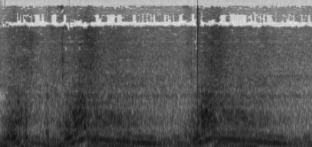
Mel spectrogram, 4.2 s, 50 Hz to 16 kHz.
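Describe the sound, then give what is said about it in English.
A powerful naturally aspirated V10 engine with no turbochargers, in a midnight blue car with a black convertible top, revs hard twice, climbing quickly in pitch with each blip before settling into a sustained high drone, loud with no talking over it. “So here's the thing you don't get with a lot of new cars is that sound, because this is still a naturally aspirated V10. There's no turbos or anything.”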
